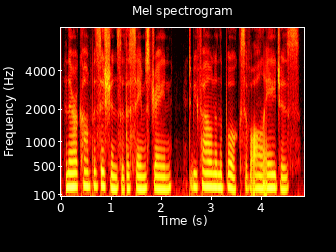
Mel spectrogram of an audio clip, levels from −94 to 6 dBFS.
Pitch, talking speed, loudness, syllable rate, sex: 185 Hz, 210 wpm, -17 LUFS, 5.3 syllables/s, female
